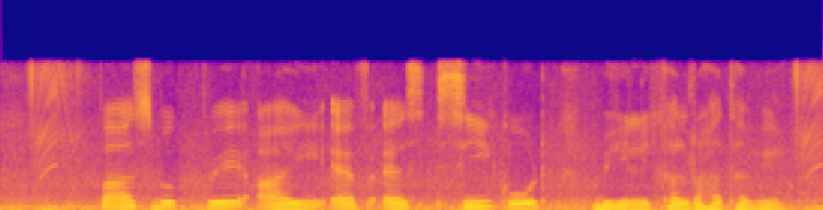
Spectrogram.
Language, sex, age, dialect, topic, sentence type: Bhojpuri, female, 18-24, Northern, banking, statement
